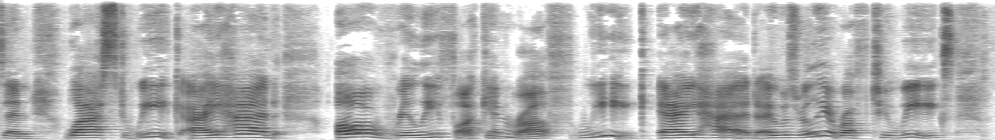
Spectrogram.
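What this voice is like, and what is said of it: Hoarse, strained voice. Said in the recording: “you can hear my voice. I lost my voice.”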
